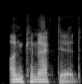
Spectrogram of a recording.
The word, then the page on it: unconnected: American English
